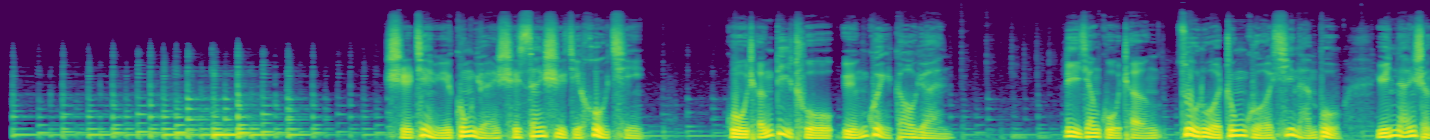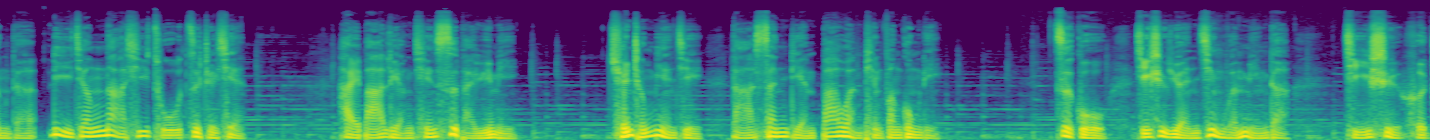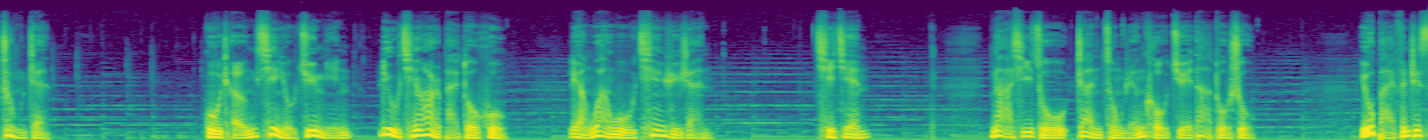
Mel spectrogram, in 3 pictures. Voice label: 古城 城市 宣传片; 丽江

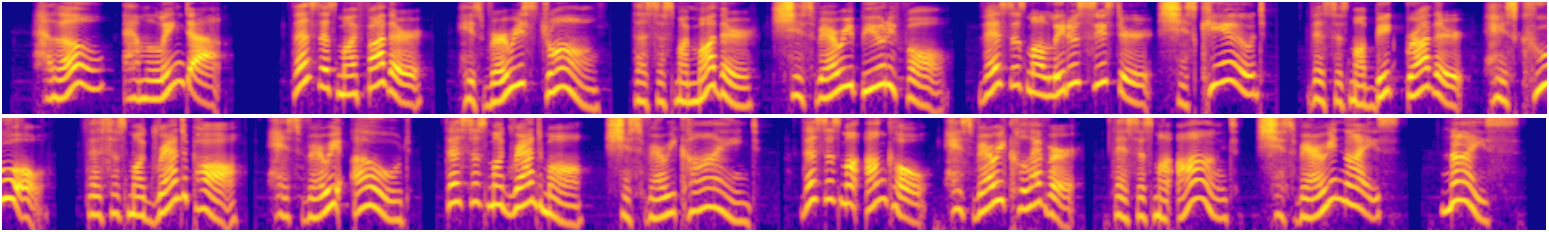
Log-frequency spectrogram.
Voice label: 小学英文教材配音

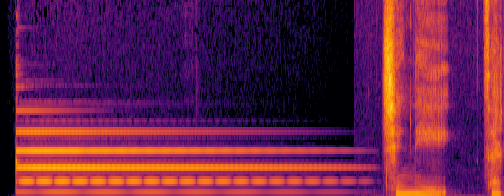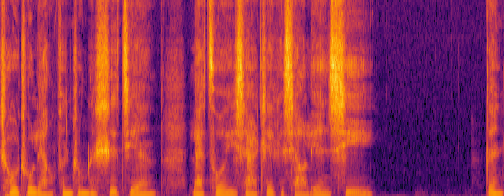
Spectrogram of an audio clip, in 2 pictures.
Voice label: 静冥想

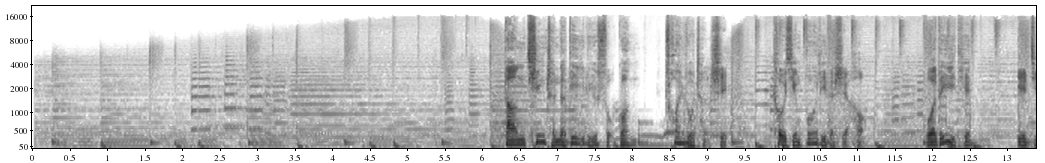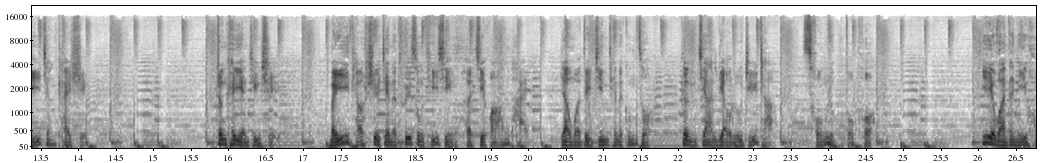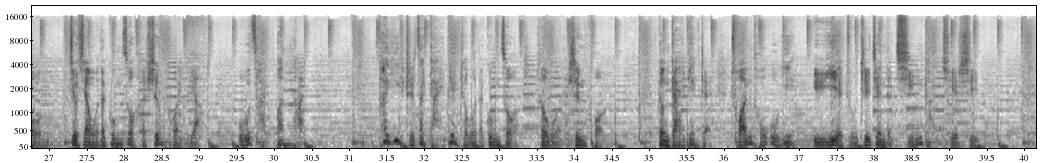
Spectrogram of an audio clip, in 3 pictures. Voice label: 人物独白

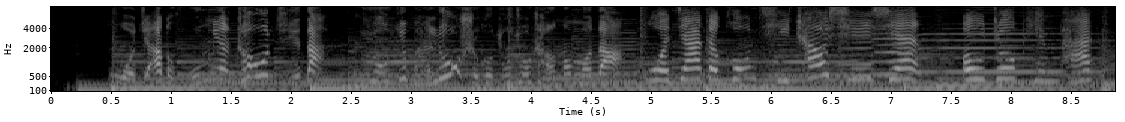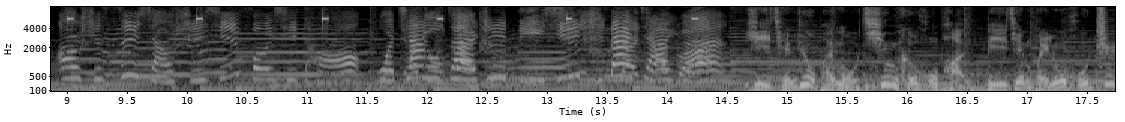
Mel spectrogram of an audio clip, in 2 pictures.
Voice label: 地产 幼儿园 童声版; 新时代幼儿园

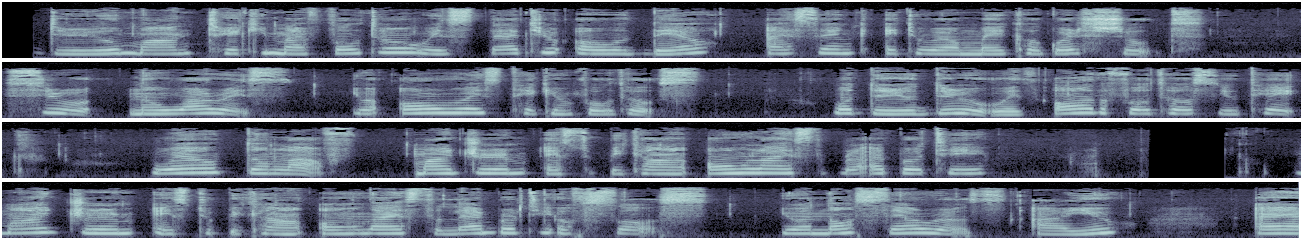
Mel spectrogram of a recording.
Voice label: 六级录音

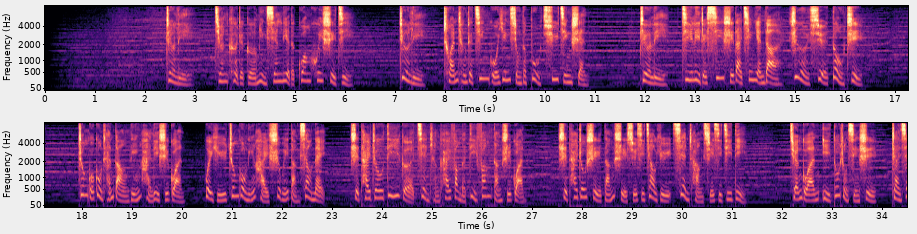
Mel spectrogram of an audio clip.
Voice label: 专题正式大气; 女性红色教育基地

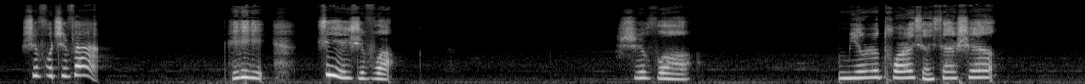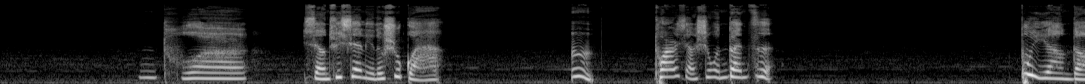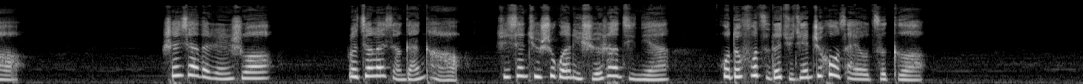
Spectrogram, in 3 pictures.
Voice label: 广播剧

